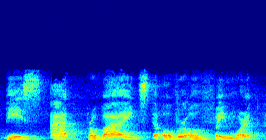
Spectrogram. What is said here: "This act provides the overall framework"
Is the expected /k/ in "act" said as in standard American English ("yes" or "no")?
no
